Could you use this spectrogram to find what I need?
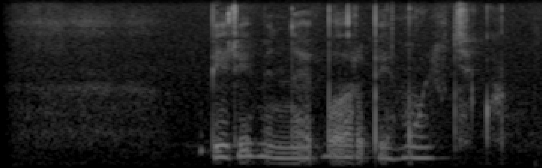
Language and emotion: Russian, neutral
